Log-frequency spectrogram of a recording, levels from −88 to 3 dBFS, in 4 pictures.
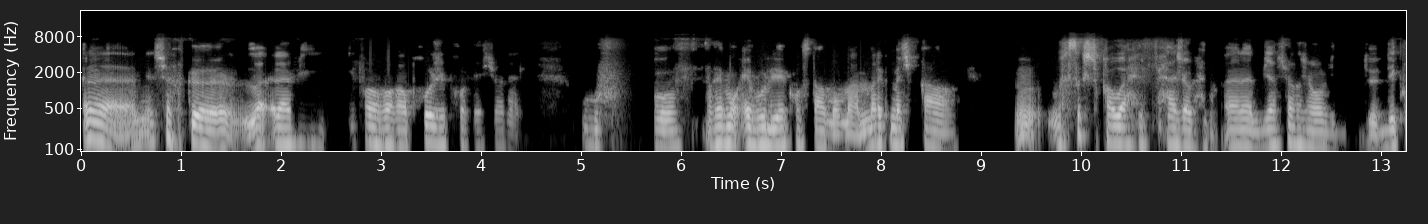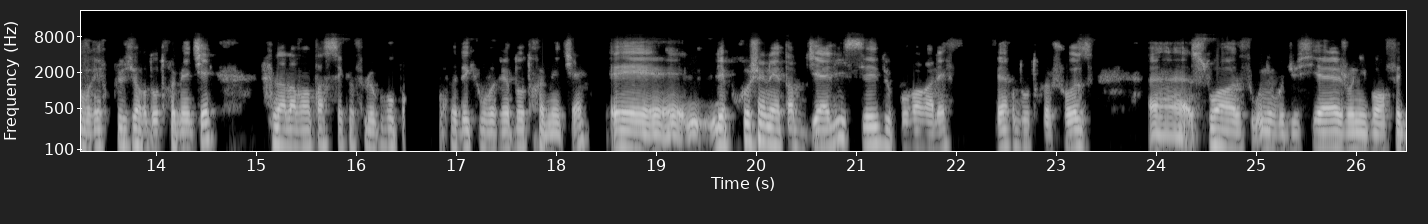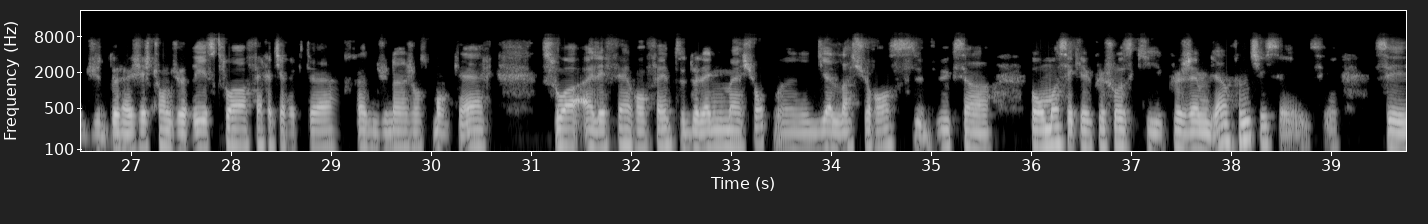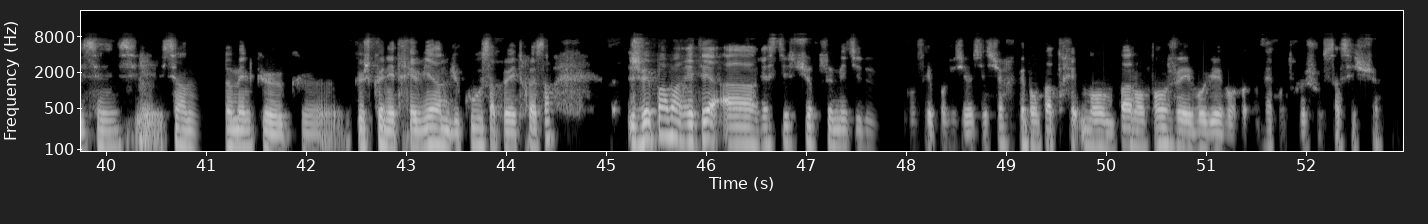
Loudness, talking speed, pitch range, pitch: -25 LUFS, 175 wpm, 100-115 Hz, 105 Hz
